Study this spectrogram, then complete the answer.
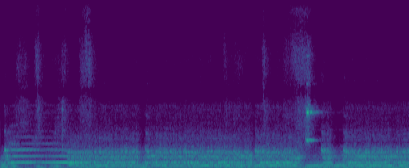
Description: This how the fridge usually sounds when malfunctioning.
